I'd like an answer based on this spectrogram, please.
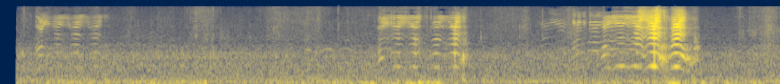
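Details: Tiny goats bleating softly: three short, thin, high-pitched wavering bleats spaced about a second apart, the last one loudest, over a faint background hiss.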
